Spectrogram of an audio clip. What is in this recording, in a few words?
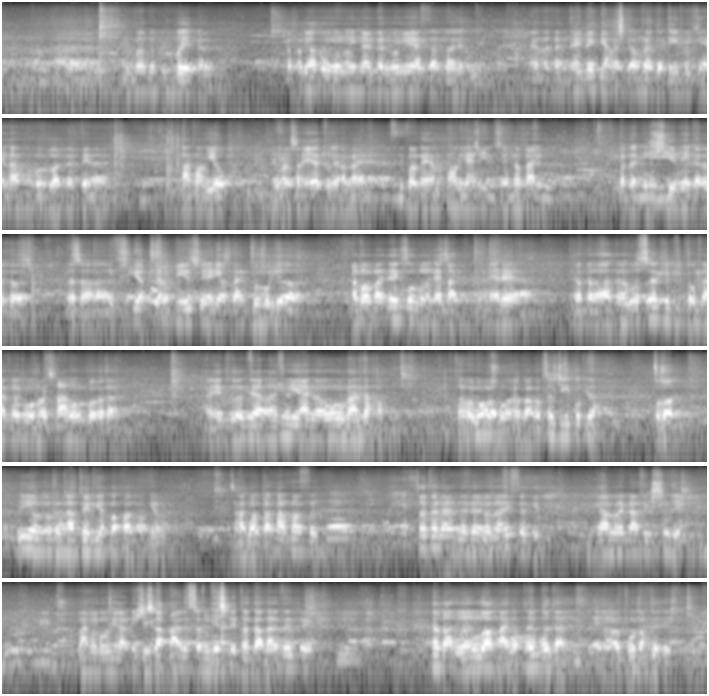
voice male spanish chile, commercial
